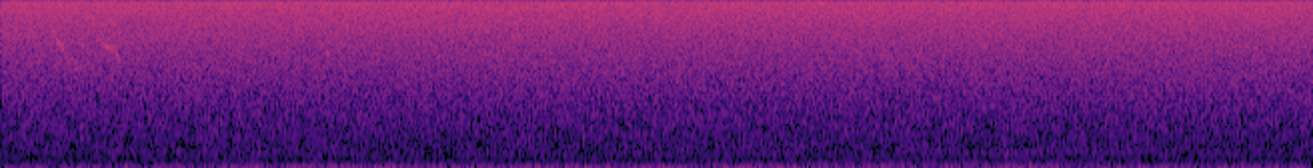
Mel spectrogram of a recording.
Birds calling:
Eurasian Skylark (Alauda arvensis)

